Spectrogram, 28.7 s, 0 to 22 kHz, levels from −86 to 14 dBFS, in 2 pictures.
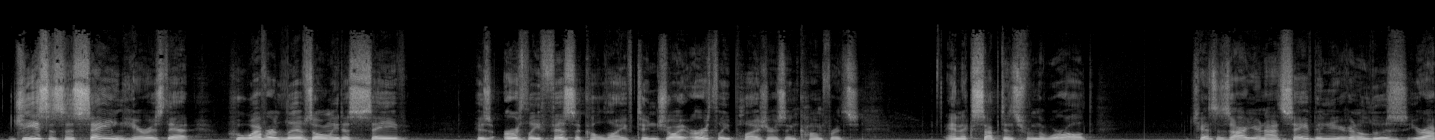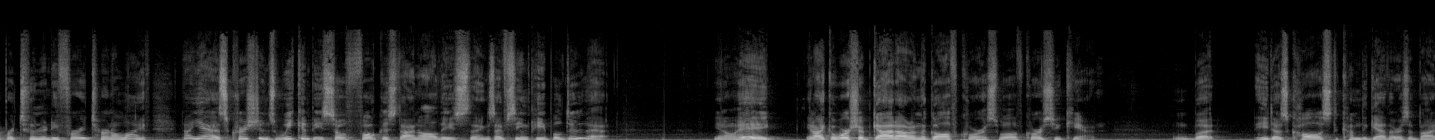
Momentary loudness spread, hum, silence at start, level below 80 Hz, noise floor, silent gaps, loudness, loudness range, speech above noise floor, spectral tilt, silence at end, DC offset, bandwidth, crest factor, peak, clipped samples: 11 LU; none; 0.1 s; -40 dBFS; -50 dBFS; none; -23 LUFS; 6 LU; 27 dB; -5 dB/octave; 0 s; under 0.1%; 18 kHz; 18 dB; -6 dBFS; under 0.1%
